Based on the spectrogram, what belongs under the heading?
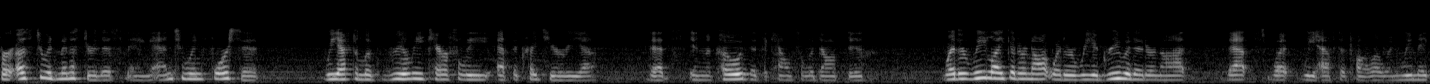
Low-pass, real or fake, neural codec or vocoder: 5.4 kHz; fake; codec, 16 kHz, 6 kbps, DAC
